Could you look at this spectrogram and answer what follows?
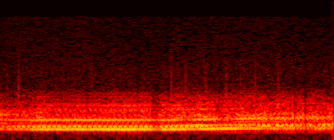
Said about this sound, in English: Jumping into his own car, the Blue Beetle gave chase until out on the river road.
